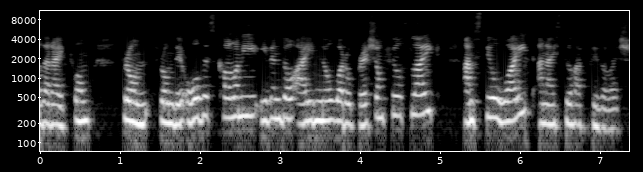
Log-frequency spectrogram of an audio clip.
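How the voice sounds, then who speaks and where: A woman speaks in a Puerto Rican accent, her voice somewhat breathy. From Puerto Rico. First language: Spanish. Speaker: local election candidate. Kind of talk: panel interview. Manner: halting.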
